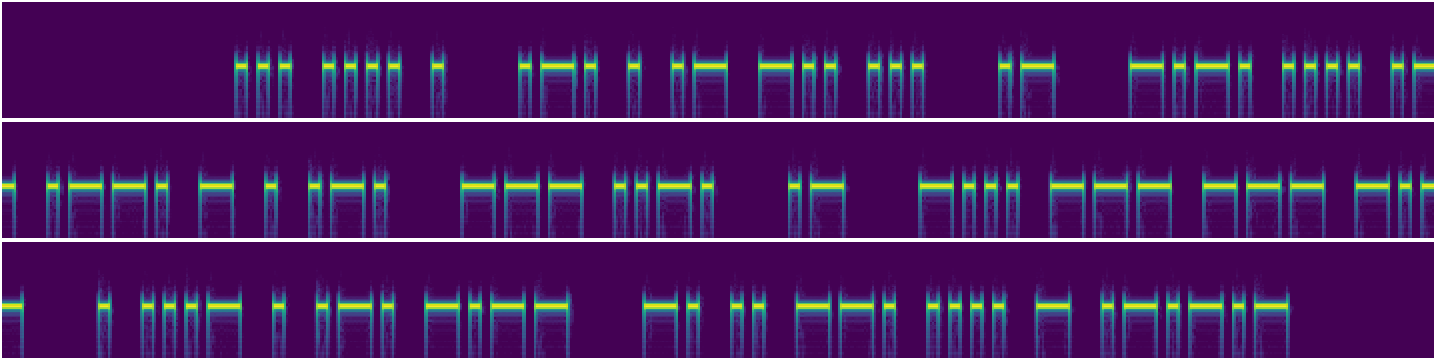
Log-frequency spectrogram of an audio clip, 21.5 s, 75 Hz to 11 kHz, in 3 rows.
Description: Morse code, heard as a keyed tone, about 22 wpm, 700 Hz. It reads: SHE READS A CHAPTER OF A BOOK EVERY NIGHT.
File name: Difficult Sentences with Hints - 22wpm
